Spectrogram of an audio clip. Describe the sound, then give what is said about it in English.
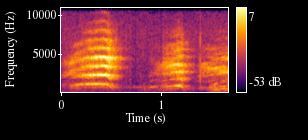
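A seabird, an albatross, cries out as it is shot with a gun: a few harsh, honking calls rise and fall in pitch, fairly loud and close together, with no voices. “I killed the albatross.”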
